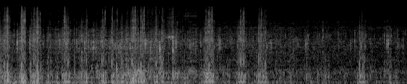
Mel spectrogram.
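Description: Road bike riding noise: a low rumble with irregular clicks and rattles from the bike, growing sparser and quieter toward the end.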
